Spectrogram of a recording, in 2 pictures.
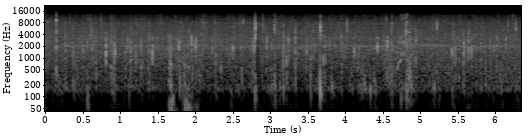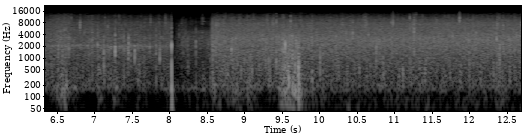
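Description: Steady rain falling on a forest floor, with many sharp individual raindrop hits close by. About eight seconds in it dips briefly and then continues as a steadier, slightly louder rain hiss.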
